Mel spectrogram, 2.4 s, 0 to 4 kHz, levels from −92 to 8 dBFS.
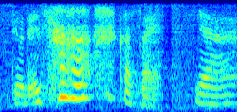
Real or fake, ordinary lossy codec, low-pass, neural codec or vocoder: fake; none; 3.6 kHz; vocoder, 44.1 kHz, 128 mel bands, Pupu-Vocoder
